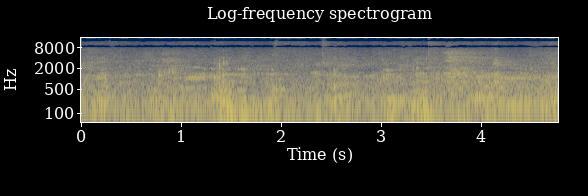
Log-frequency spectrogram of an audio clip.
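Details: Domestic pigs during a health check on 26 October 2023 give a few nasal grunting oinks, the clearest around the middle of the clip. A steady low machine-like hum fills the background.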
